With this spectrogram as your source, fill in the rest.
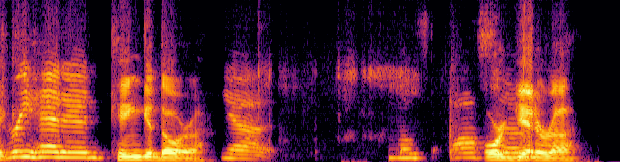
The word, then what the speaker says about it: Ghidorah: King Ghidorah. Yeah. Most awesome. Or Ghidorah. Drawing of it in that anime. Tyson, is it Ghidorah or Ghidorah? Pronouncing it the Japanese ways, it is Ghidorah.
